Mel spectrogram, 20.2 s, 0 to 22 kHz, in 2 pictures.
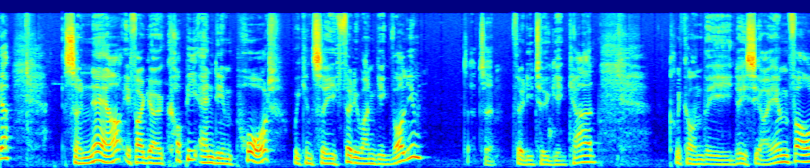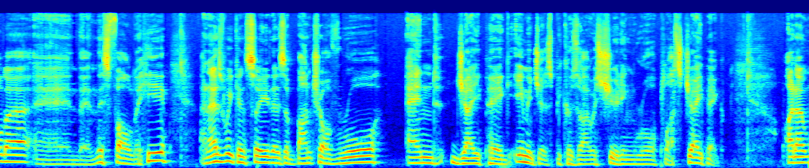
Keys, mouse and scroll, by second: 2.1 click, 7.4 click, 9.1 click, 10.7 click.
